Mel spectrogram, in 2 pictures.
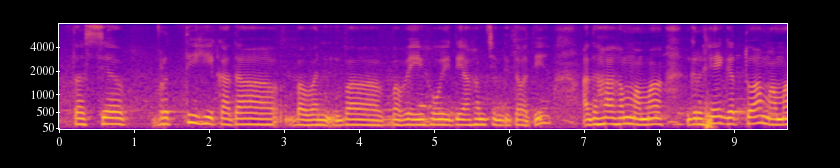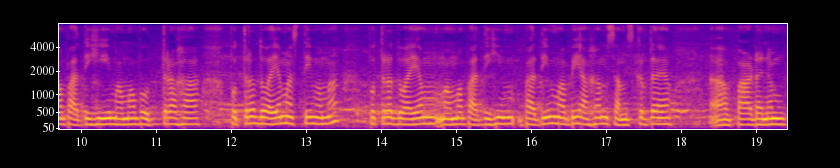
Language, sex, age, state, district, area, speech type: Sanskrit, female, 45-60, Kerala, Thiruvananthapuram, urban, spontaneous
